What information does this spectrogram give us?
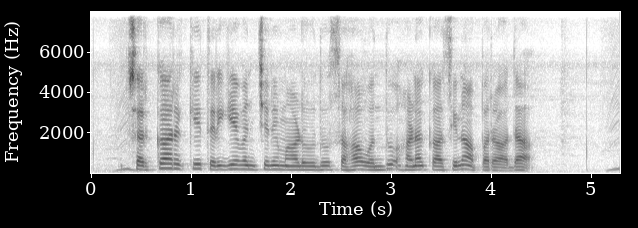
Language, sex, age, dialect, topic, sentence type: Kannada, female, 18-24, Mysore Kannada, banking, statement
